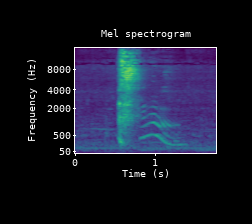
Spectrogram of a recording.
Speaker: excuse me the allergies are kicking in guys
